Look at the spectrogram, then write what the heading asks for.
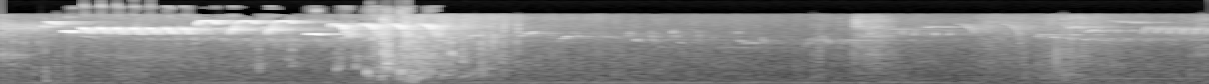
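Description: A songbird singing loud, repeated high trilled phrases for the first two seconds or so, then falling quiet with only faint calls later on. A short rush of noise comes about two seconds in.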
